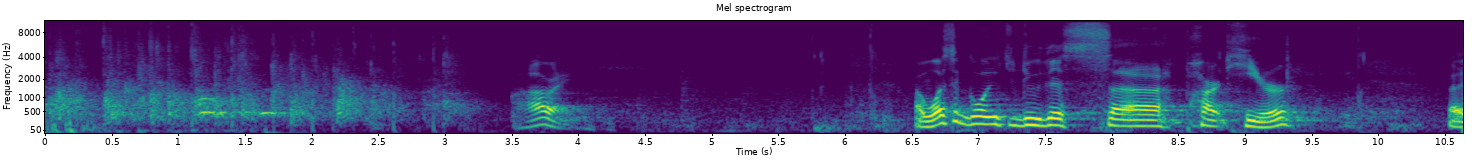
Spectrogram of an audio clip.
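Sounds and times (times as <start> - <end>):
audience applause: 0.0 - 3.2
speech: 3.6 - 4.1, 6.5 - 9.5.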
